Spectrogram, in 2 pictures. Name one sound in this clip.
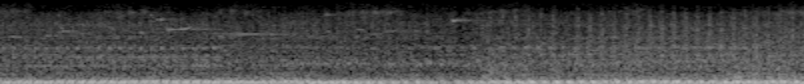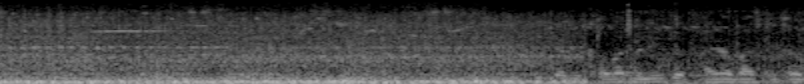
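A truck engine rumbles steadily as it drives along.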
